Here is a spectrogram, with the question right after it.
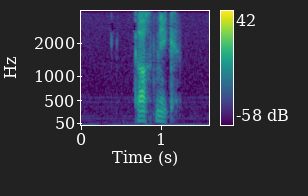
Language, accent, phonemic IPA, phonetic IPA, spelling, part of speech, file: Armenian, Eastern Armenian, /ɡɑχtˈnikʰ/, [ɡɑχtníkʰ], գաղտնիք, noun, Hy-գաղտնիք.ogg
- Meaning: secret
